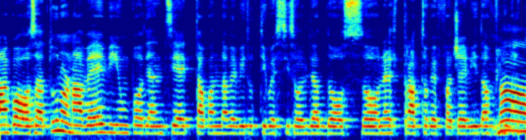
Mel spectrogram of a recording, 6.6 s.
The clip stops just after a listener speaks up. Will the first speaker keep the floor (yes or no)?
no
